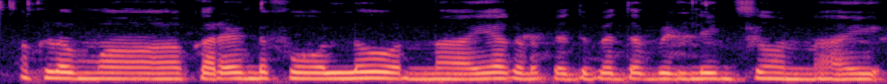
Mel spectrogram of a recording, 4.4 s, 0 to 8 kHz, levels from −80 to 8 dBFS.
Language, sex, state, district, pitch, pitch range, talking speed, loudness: Telugu, female, Andhra Pradesh, Sri Satya Sai, 205 Hz, 195-210 Hz, 135 wpm, -12 LUFS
